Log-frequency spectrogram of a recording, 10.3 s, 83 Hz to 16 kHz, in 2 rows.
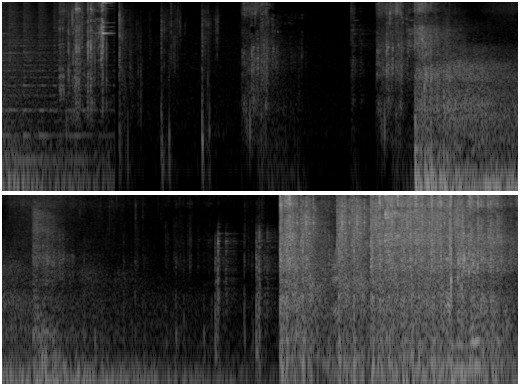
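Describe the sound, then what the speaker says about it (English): Gunfire in Counter-Strike 2 during a FAVBET versus Eternal Fire esports match: sharp shots and bursts that break into loud, dense sustained firing in the second half, mixed with game sounds. "Emor, sharp shooting."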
